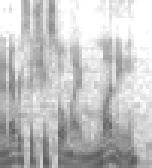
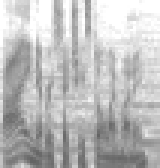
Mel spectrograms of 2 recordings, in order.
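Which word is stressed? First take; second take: money; I. First: The stress is on the word 'money'. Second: The stress is on the word 'I'. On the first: She took something else of mine. "I said she stole something of mine, but not my money" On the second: Someone else said it. "with the implication meaning that someone else said it"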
